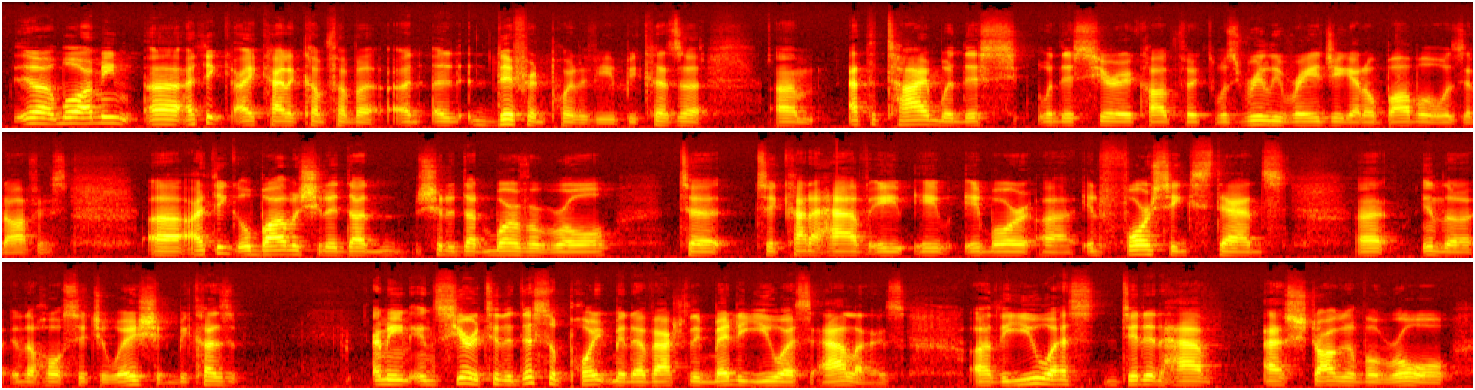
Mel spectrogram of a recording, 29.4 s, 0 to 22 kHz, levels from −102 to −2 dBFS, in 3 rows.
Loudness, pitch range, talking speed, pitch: -27 LUFS, 110-130 Hz, 195 wpm, 120 Hz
